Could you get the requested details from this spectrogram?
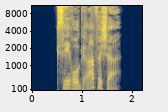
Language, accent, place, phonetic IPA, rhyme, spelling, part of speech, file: German, Germany, Berlin, [ˌkseʁoˈɡʁaːfɪʃɐ], -aːfɪʃɐ, xerographischer, adjective, De-xerographischer.ogg
- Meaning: inflection of xerographisch: 1. strong/mixed nominative masculine singular 2. strong genitive/dative feminine singular 3. strong genitive plural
